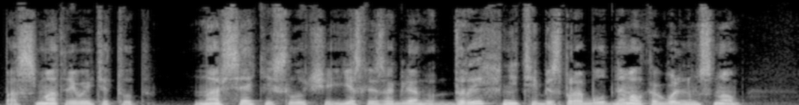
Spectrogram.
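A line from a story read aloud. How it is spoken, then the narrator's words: Whispered order. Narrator (Russian): шепотом распорядился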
